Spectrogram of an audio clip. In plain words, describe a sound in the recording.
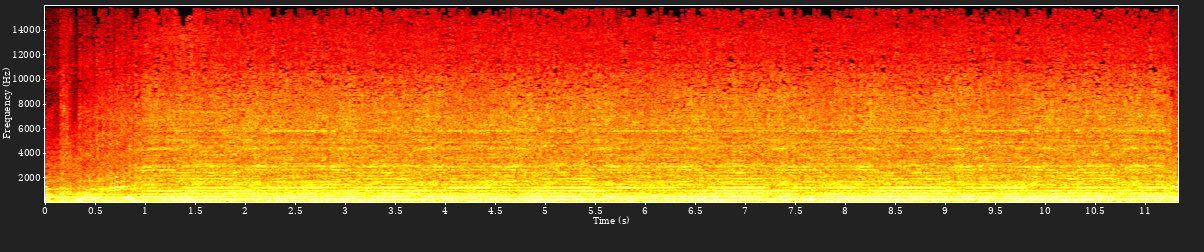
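A racing car engine hums steadily at low revs.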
